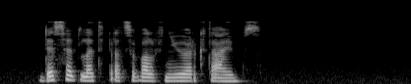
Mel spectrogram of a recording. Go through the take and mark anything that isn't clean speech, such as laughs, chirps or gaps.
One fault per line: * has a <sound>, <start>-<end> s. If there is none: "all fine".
all fine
